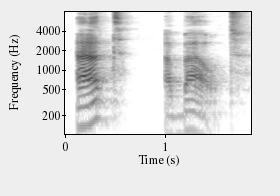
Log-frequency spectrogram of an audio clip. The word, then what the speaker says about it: at about: En pronunciaciones, sobre todo la americana, claro, la T suena como una R suave entre dos vocales.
